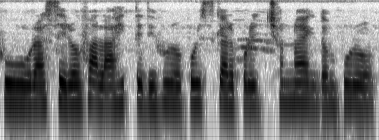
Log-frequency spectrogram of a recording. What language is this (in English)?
Chakma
